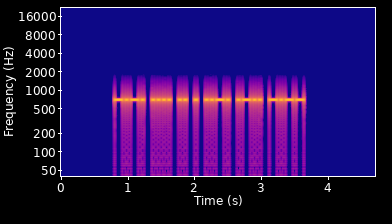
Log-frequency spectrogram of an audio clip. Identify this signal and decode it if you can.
Morse code, heard as a keyed tone, about 30 wpm, 700 Hz. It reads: CHIEFLY
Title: LY Suffix - Top 100 Words with Base Words 30wpm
